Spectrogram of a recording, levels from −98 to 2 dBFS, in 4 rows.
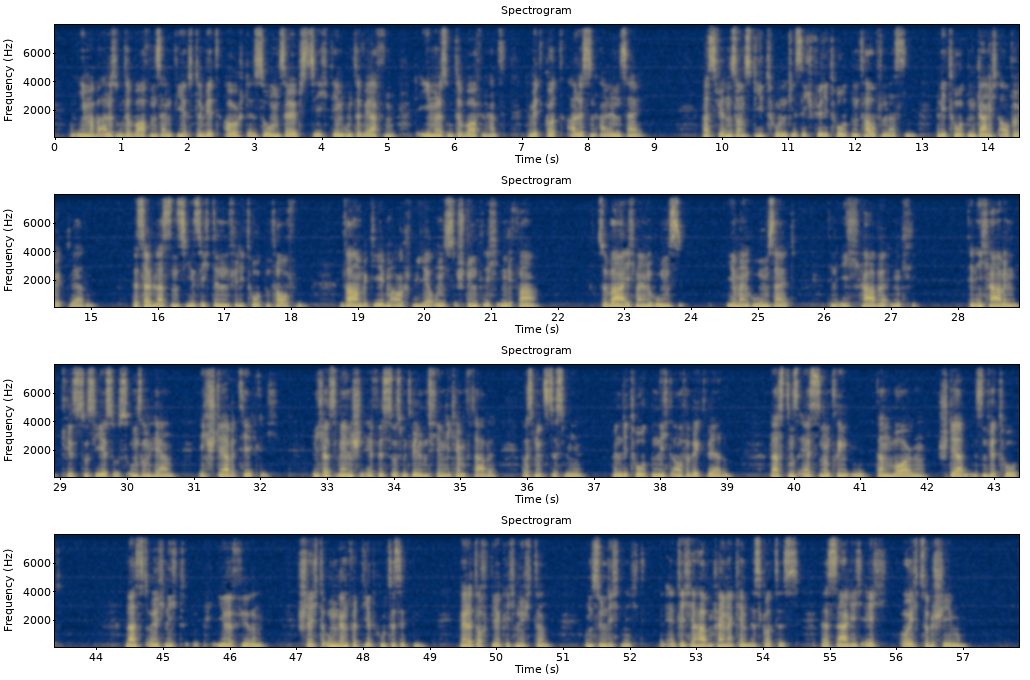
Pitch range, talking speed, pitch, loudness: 145-165 Hz, 155 wpm, 155 Hz, -21 LUFS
